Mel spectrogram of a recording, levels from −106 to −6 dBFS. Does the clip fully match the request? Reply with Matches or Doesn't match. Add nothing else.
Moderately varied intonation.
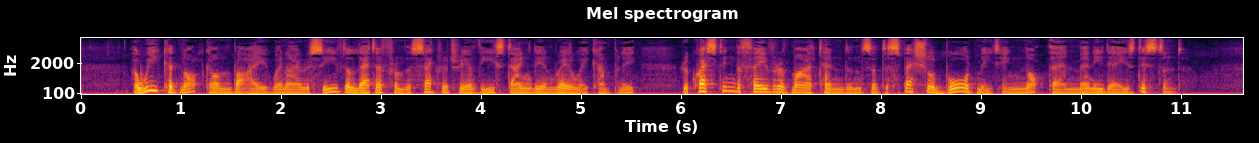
Doesn't match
